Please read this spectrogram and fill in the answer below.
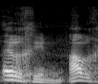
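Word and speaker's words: Arakhin: And I will send you to tractate Archin, page 16a, Tet Zayin Aleph. And I will quote, the tractate is called Erchin, Erchin, some people pronounce it different.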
